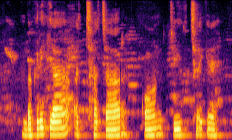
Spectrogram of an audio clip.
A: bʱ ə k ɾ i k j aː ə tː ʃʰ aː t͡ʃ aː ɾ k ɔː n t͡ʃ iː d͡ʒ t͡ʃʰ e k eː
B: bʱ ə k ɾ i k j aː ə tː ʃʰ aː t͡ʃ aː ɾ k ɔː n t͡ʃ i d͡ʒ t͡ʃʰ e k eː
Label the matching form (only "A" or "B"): A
